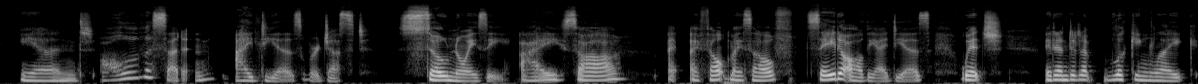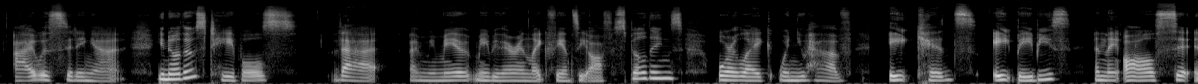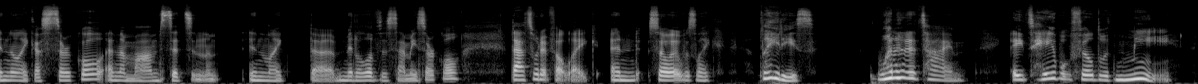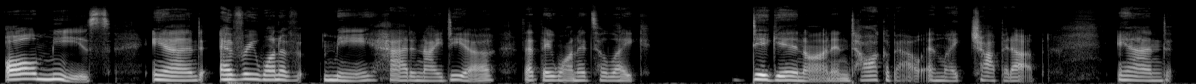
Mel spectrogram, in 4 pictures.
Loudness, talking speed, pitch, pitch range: -22 LUFS, 155 wpm, 195 Hz, 180-220 Hz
